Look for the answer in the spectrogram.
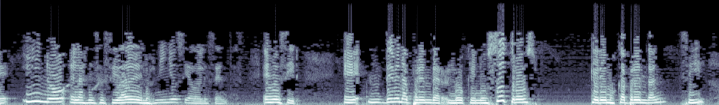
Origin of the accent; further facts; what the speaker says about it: Santa Fe, Argentina; y también porque soy santafesina, trabajé en escuelas de la provincia de Santa Fe.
